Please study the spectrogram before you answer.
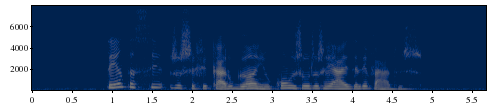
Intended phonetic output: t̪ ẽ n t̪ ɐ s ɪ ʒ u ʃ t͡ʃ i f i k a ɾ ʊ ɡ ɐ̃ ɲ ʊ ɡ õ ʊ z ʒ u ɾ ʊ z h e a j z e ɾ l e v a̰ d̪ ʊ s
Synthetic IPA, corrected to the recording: t̪ ẽ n t̪ ɐ s ɪ ʒ u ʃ t͡ʃ i f i k a ɾ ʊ ɡ ɐ̃ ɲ ʊ k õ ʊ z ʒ u ɾ ʊ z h e a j z e l e v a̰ d̪ ʊ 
